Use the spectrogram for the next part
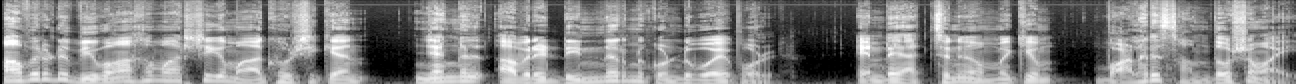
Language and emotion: Malayalam, happy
